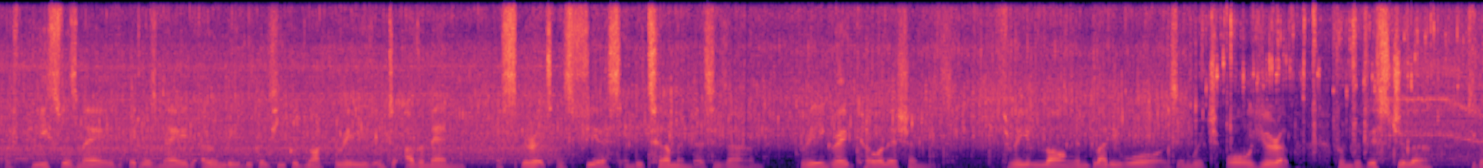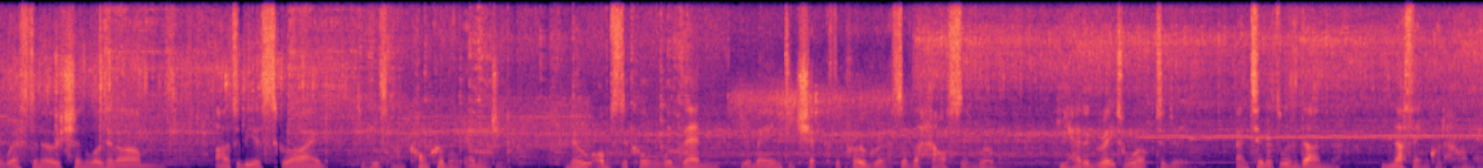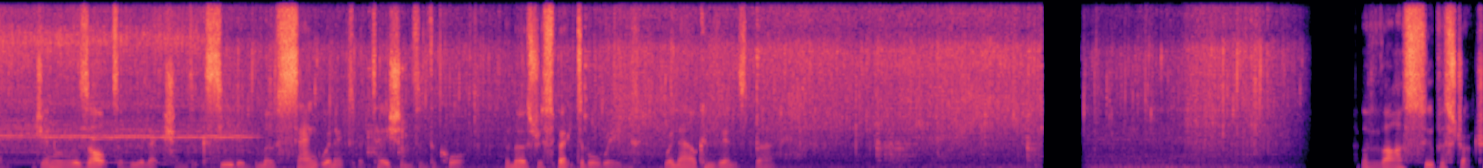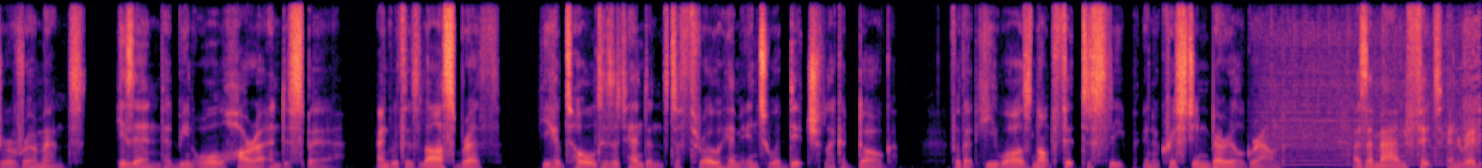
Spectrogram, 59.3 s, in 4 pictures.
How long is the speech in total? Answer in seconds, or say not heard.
53 s.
